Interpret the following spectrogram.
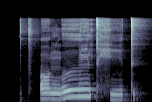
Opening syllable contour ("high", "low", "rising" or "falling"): low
